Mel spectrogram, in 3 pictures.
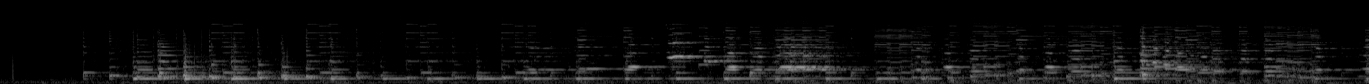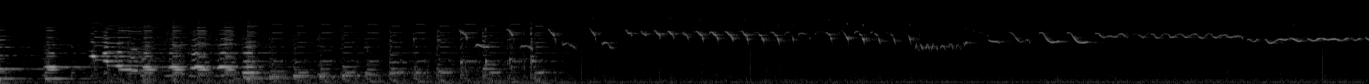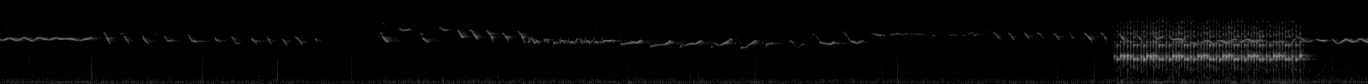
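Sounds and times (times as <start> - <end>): music: 0.8 - 19.3
bird warbling and trilling: 18.0 - 19.9, 38.4 - 41.0.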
